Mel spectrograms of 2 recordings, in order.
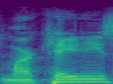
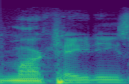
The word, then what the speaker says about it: Marcades: My name is not pronounced Marcades. I grew up with it being pronounced Marcades.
